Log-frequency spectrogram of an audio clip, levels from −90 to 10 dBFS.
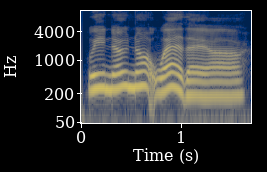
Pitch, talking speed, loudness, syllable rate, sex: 220 Hz, 210 wpm, -14 LUFS, 5.1 syllables/s, female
